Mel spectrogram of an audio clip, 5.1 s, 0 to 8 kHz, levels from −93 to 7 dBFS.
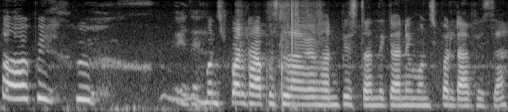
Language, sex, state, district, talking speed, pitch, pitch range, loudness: Telugu, female, Telangana, Karimnagar, 105 wpm, 225 Hz, 195-325 Hz, -18 LUFS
